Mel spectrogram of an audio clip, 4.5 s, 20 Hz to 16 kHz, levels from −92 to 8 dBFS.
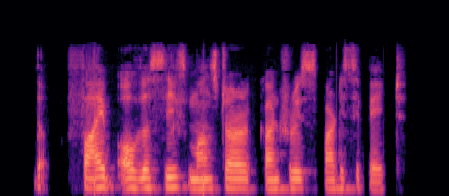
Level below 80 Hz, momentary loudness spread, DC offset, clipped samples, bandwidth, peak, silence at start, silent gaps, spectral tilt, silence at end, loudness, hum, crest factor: -54 dBFS; 15 LU; under 0.1%; under 0.1%; 7.6 kHz; -2 dBFS; 0.35 s; 0.50-0.59 s, 3.18-3.23 s, 3.88-3.95 s; -5 dB/octave; 0.5 s; -18 LUFS; none; 18 dB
